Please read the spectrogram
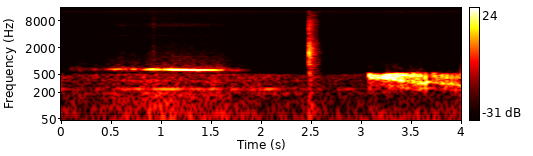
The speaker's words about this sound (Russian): Марс. Ветер. Птица марсианская.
